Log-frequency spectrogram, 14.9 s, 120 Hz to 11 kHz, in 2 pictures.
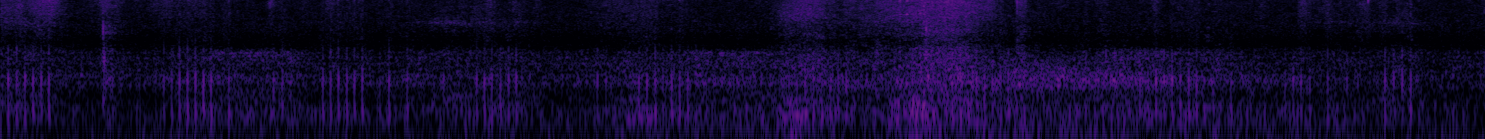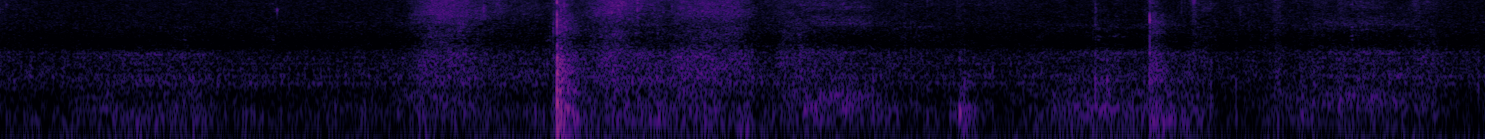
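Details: Low, rhythmic purring from Speedy, a 9-10-week-old male Burmese kitten settling into his new home, with a sharp knock and a few rustles partway through.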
